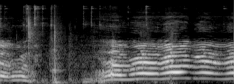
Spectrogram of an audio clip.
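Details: A dog left without a playmate lets out a short whimper, then a long, steady, wavering whine that holds its pitch and swells slightly in loudness, with nothing else heard.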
